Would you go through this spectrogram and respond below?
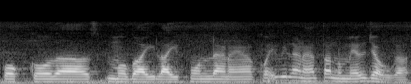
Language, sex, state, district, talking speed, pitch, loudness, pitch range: Punjabi, male, Punjab, Kapurthala, 160 wpm, 125 Hz, -15 LUFS, 120-140 Hz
